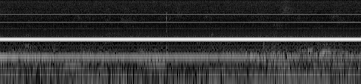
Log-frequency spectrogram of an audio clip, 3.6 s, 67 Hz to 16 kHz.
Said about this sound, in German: aber wenn man den lauten Ton sozusagen wegnimmt, ist dieses leise Moment da. Es geht einfach unter in diesem in diesem schrecklichen Piepsen von dem 1200 Hertz. Ja, ein bisschen hört man immer noch.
